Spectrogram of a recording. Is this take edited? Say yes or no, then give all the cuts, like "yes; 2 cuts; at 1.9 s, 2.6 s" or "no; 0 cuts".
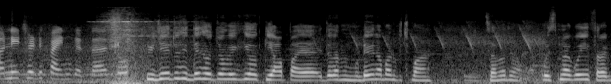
yes; 1 cut; at 1.3 s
